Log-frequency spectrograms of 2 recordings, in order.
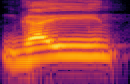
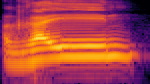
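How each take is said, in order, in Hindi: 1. यह अक्षर बारीक उच्चारित होता है, जीभ नीची रखी रहती है। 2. यह अक्षर बारीक उच्चारित होता है, जीभ नीची रखी रहती है।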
